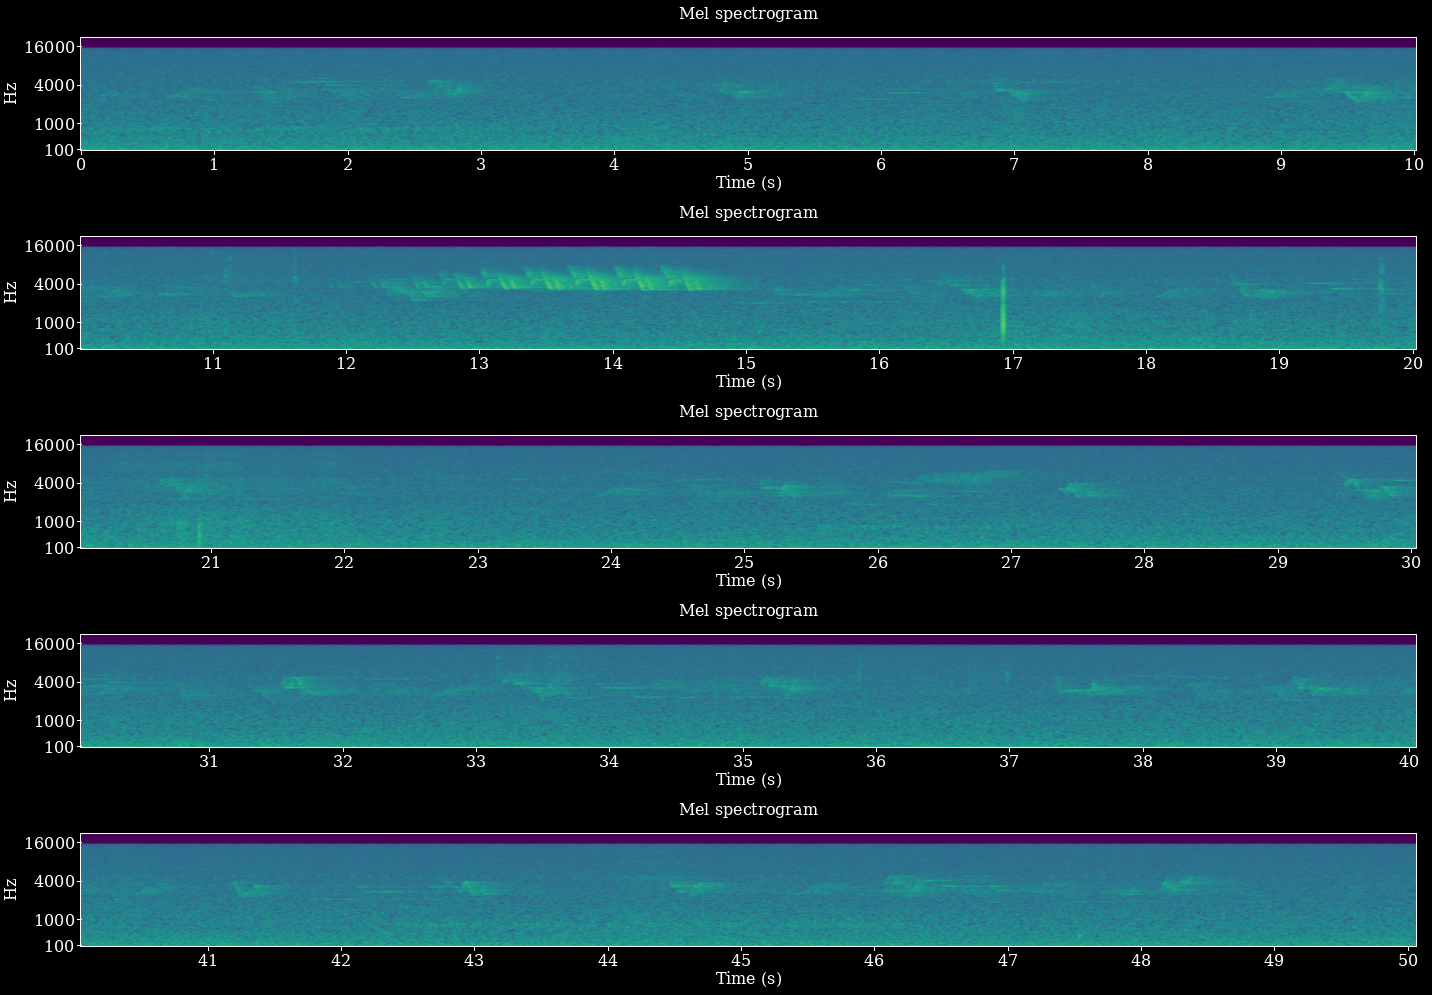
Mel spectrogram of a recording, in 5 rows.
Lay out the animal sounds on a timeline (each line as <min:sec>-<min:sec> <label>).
0:00.0-0:02.7 Scarlet Tanager (Piranga olivacea)
0:01.2-0:02.4 Hermit Thrush (Catharus guttatus)
0:02.5-0:10.1 Red-eyed Vireo (Vireo olivaceus)
0:05.7-0:07.2 Hermit Thrush (Catharus guttatus)
0:08.7-0:11.5 Scarlet Tanager (Piranga olivacea)
0:11.9-0:15.1 Ovenbird (Seiurus aurocapilla)
0:14.9-0:17.0 Hermit Thrush (Catharus guttatus)
0:16.6-0:19.1 Scarlet Tanager (Piranga olivacea)
0:18.4-0:46.9 Red-eyed Vireo (Vireo olivaceus)
0:18.8-0:20.3 Hermit Thrush (Catharus guttatus)
0:25.3-0:27.6 Yellow-bellied Sapsucker (Sphyrapicus varius)
0:25.9-0:27.2 Black-throated Blue Warbler (Setophaga caerulescens)
0:29.2-0:30.7 Hermit Thrush (Catharus guttatus)
0:30.2-0:33.3 Scarlet Tanager (Piranga olivacea)
0:33.4-0:35.3 Hermit Thrush (Catharus guttatus)
0:37.7-0:40.9 Scarlet Tanager (Piranga olivacea)
0:41.6-0:43.1 Hermit Thrush (Catharus guttatus)
0:42.3-0:46.4 Yellow-bellied Sapsucker (Sphyrapicus varius)
0:44.9-0:48.2 Scarlet Tanager (Piranga olivacea)
0:45.9-0:47.1 Hermit Thrush (Catharus guttatus)
0:47.7-0:50.1 Red-eyed Vireo (Vireo olivaceus)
